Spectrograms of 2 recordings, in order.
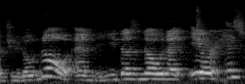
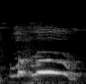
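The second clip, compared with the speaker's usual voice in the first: excited whoop; 11 semitones higher, 13 dB louder than usual. Real, not acted. Cheering at end of video.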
